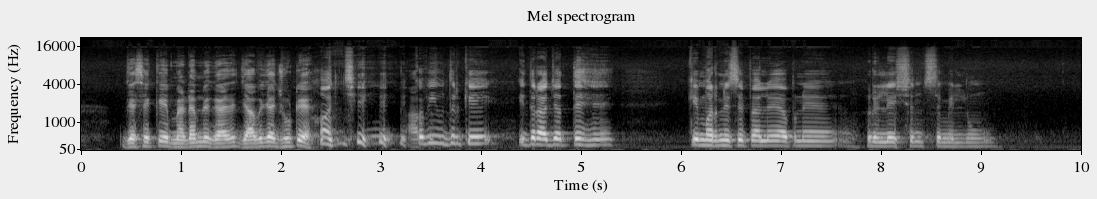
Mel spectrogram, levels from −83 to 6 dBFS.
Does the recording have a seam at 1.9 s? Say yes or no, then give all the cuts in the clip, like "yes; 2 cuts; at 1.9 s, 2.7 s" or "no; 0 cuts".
no; 1 cut; at 3.2 s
